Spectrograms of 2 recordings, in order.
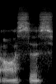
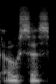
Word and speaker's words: Ossus: I've been pronouncing it Ossus for the last like 30 years, and it's Osis apparently.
